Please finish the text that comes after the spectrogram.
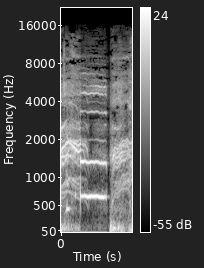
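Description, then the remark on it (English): A voice imitates the high, wheezing whistle of a footballer's breathing as he jogged up the field, a thin steady tone sliding slightly with breathy rasp, broken by a brief pause before the strained wheeze resumes. “I'm usually the one at the back, and I hear this like noise behind me, and it's like this whistling noise.”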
